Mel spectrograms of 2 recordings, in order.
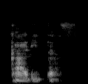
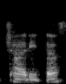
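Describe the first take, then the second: First: The word begins with a k sound. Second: The word begins with a ch sound. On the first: The speaker calls it right. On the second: The speaker calls it wrong. "no decimos"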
